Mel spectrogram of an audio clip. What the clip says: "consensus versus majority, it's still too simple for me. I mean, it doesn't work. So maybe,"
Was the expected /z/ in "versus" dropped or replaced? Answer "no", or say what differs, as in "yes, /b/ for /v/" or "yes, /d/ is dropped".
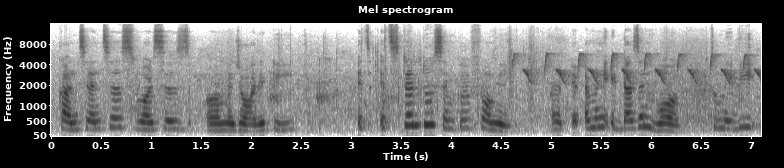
no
